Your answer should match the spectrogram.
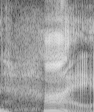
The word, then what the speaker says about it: Haigh: He's going to be replacing Metropolitan Council Chairwoman Susan High, I believe it's how it's pronounced, H-A-I-G-H, who is retiring after working as the president and the CEO of Twin Cities Habitat for Humanity for more than 13 years.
